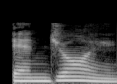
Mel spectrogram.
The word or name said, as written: enjoinment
